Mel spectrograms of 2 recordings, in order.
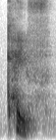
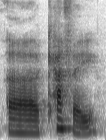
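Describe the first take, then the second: First: The final e is silent. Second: The final e is sounded. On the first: "a little linguistic pronunciation joke" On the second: "was to pronounce cafe as cafe"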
